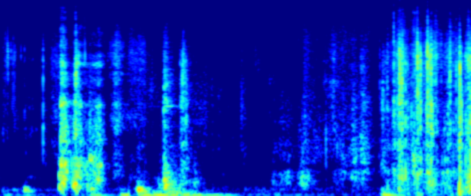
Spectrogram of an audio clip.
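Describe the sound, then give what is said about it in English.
Wrapping paper crinkles and tears as a wrapped gift is opened, with irregular bursts of ripping and rustling. The noise quiets to a soft lull midway, then returns in a louder flurry of crackling paper. “There we go. I'm unwrapping it.”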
